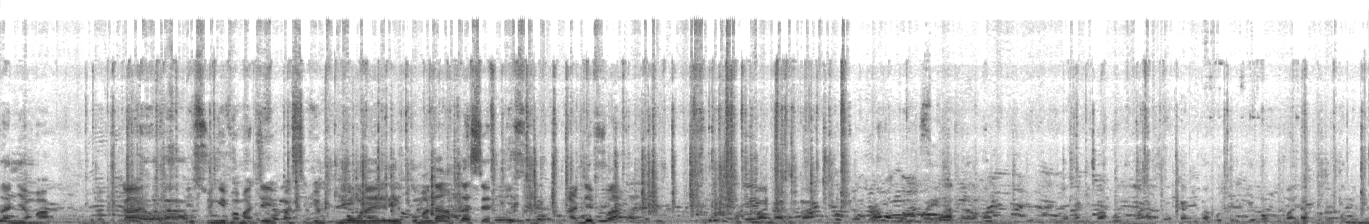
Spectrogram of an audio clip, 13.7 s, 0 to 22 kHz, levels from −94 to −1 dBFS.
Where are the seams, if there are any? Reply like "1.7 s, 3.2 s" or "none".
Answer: 3.2 s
